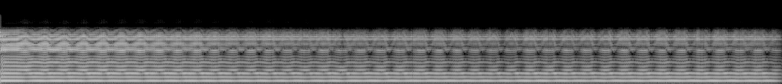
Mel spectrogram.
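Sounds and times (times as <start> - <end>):
Mellotron saxophone sound: 0.0 - 7.8.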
